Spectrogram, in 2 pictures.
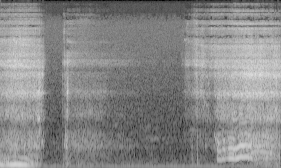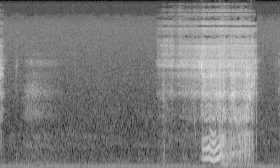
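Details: Sleeper asking whether the noises are snoring or sleep apnea: irregular snoring breaths with rattling, whistling and squeaky tones, separated by long quiet gaps of several seconds.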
